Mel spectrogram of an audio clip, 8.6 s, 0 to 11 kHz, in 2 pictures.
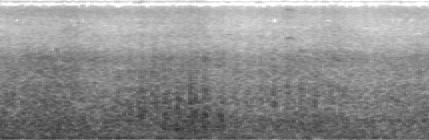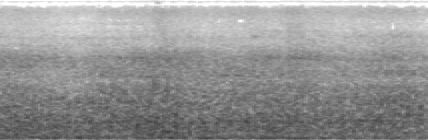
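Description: Metro-North M8 electric multiple-unit train passing close by at speed: a loud, steady rush of wheel-on-rail noise.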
